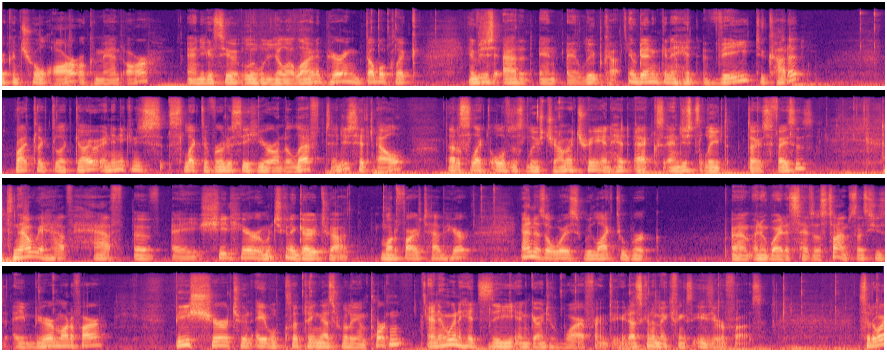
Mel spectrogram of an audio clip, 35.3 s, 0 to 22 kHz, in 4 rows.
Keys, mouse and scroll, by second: 0.6 ctrl+r, 4.2 scroll down 2, 4.4 middle click, 5.1 scroll up 1, 6.1 middle click, 7.6-7.9 scroll down 1, 7.9 v, 8.7 right click, 9.1 middle click, 9.7-10.4 scroll down 1, 10.4 click, 11.1 middle click, 12.6 l, 13.6 g, 14.4 right click, 14.9-15.2 scroll up 1, 15.2 x, 17.0-17.6 scroll down 2, 17.6 KP_1, 18.3-19.3 scroll up 2, 19.3-21.5 scroll up 1, 21.5 click, 22.5-29.6 drag, 29.6-31.2 middle drag, 30.5-31.0 scroll up 1, 31.2 z, 32.8-34.0 shift+middle drag, 34.0-34.5 scroll up 2, 34.5-35.0 shift+middle drag, 35.0-35.3 scroll up 2.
